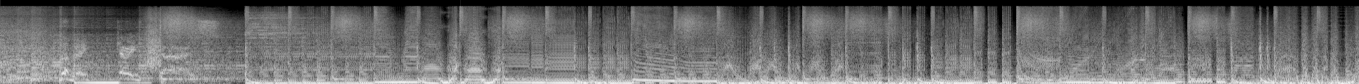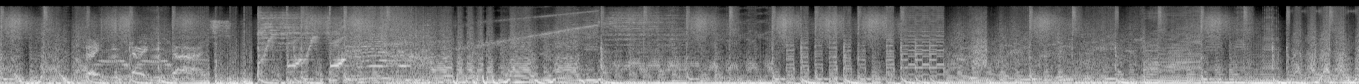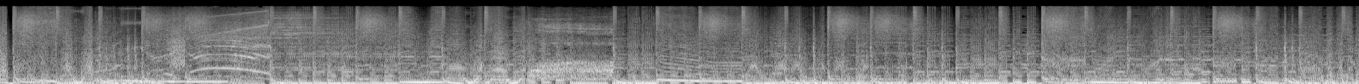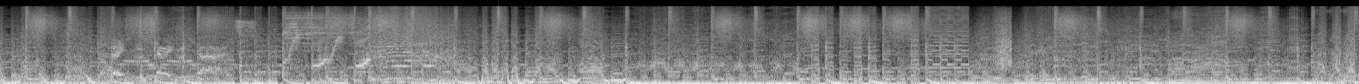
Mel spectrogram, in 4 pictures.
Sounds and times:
Dubstep: 0.0s - 54.3s
Electronic dance music: 0.0s - 54.3s.

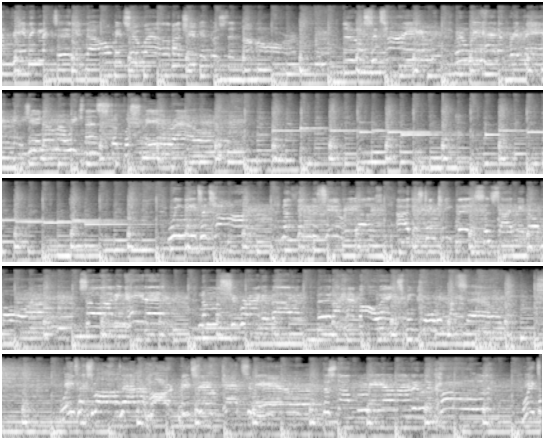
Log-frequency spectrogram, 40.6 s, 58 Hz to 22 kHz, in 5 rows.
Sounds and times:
Music: 0.0s - 40.5s.

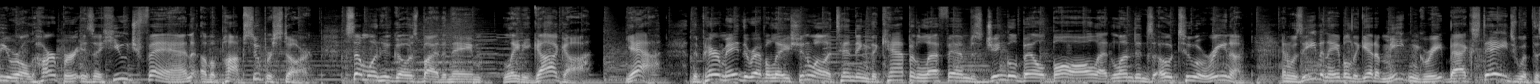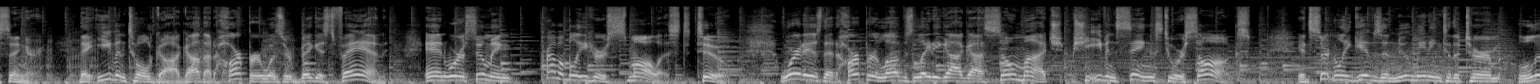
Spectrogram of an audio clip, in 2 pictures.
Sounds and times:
Music: 0.0s - 30.8s
Speech: 0.0s - 30.8s.

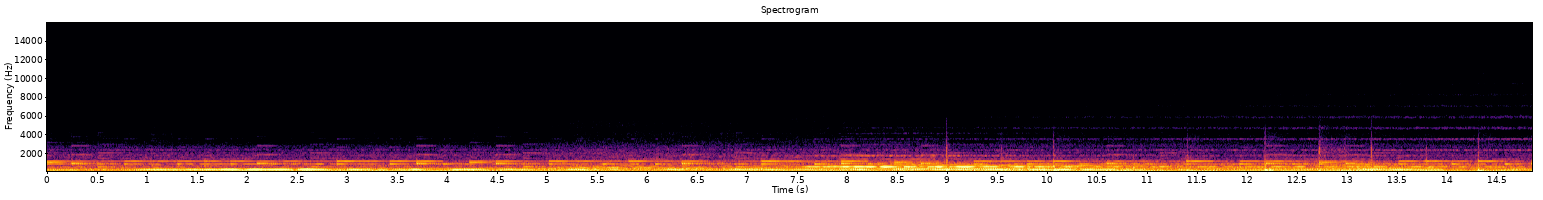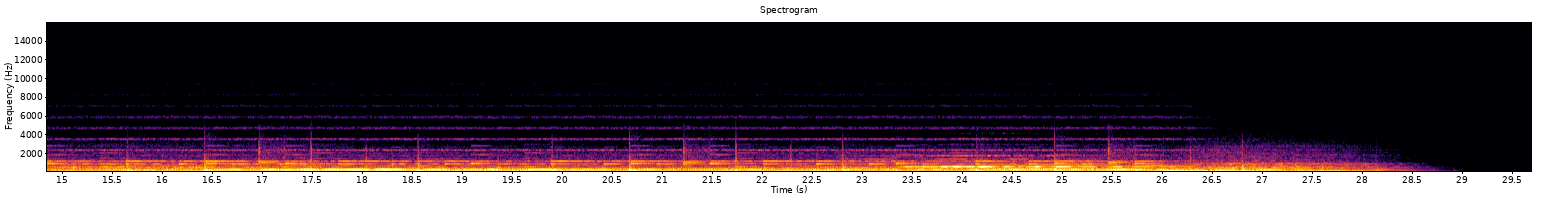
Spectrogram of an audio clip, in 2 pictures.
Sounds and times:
Music: 0.0s - 29.2s.

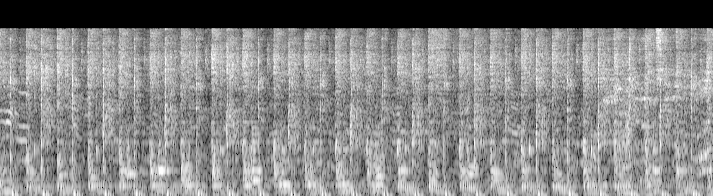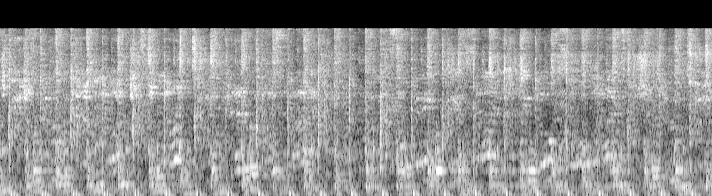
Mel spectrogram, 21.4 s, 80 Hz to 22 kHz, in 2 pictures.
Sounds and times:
Dance music: 0.0s - 21.3s.

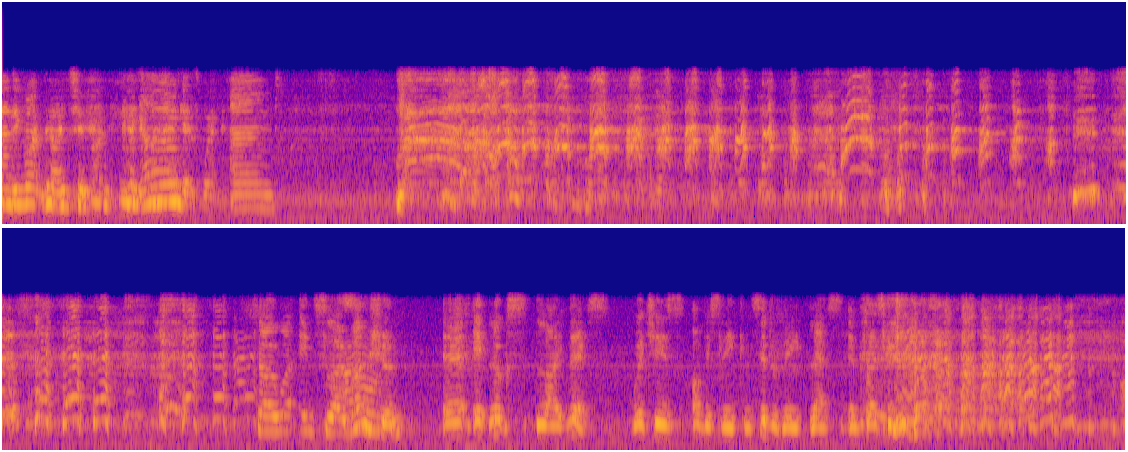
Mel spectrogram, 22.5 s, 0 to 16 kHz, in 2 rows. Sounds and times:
Snicker: 4.0s - 13.8s, 20.0s - 22.2s.

